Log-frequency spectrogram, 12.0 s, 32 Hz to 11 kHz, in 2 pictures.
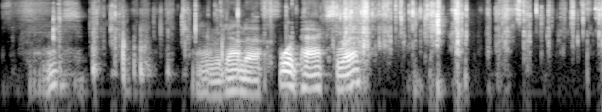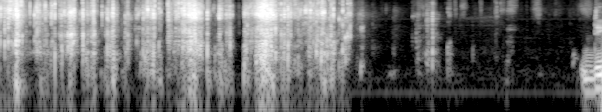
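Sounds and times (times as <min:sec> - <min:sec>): wrapper tearing and crinkling: 0:00.8 - 0:10.5.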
